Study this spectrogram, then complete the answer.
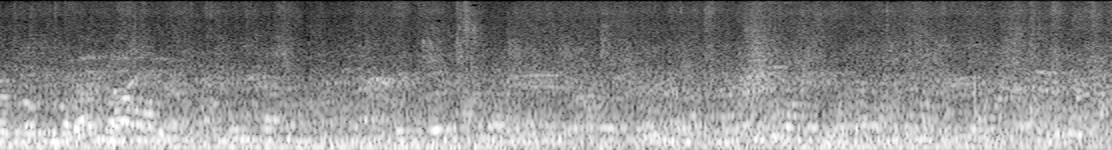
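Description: Refrigerated display cases hum with a low steady drone.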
